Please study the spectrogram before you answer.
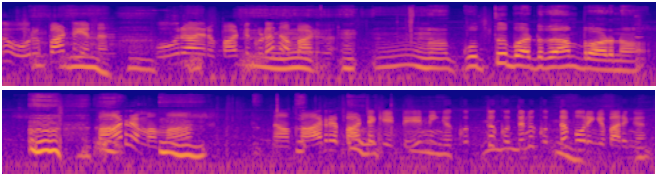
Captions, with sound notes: (kisses) Actually, with your talent, you should be in a bigger position Sunny!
